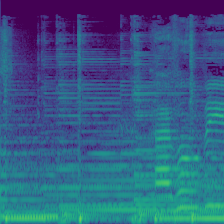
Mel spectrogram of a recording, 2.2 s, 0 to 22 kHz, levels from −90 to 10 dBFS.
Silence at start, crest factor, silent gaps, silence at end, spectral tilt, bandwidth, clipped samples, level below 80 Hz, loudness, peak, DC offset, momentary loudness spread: 0 s; 14 dB; none; 0 s; -5.5 dB/octave; 17 kHz; under 0.1%; -40 dBFS; -24 LUFS; -8 dBFS; under 0.1%; 7 LU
